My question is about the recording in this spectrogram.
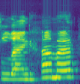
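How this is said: The name is said with a Brazilian Portuguese pronunciation. This is how it is said in Brazil. "In Brazil, I pronounce"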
